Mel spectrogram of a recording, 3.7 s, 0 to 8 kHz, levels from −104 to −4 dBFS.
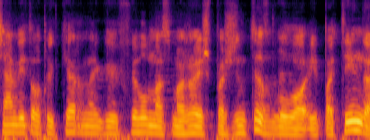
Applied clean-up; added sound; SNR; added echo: neural mask model DeepFilterNet 3.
